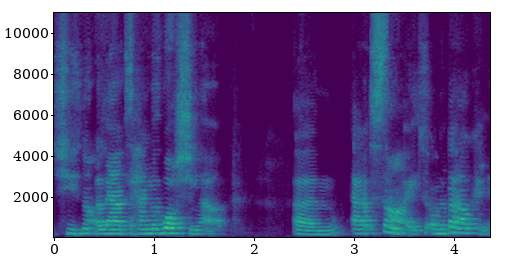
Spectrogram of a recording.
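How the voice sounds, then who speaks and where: Flat and monotone, a woman's medium-pitched voice carries through. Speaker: researcher presenting findings. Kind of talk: research presentation at panel event. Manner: fast; halting, many repetitions.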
